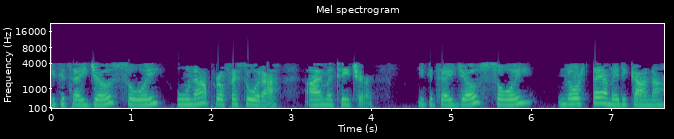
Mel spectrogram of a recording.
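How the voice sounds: At a fairly slow pace, a woman speaks at medium pitch with fairly even intonation.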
